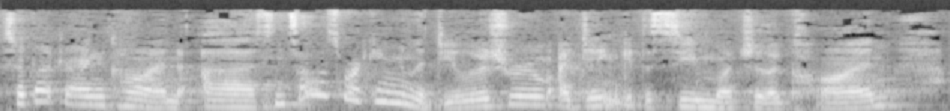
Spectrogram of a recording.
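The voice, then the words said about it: Sick-sounding voice. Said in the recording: “You might can hear it in my voice. I got the con crud. ... I've been sick all last week.”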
